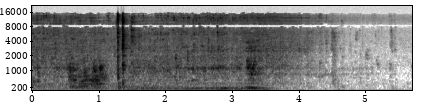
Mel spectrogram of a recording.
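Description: Water flowing through the supply pipe into an electric water heater tank as the shut-off valve is reopened and the tank repressurizes, a hiss that fades away over about four seconds. A single sharp click about a second in.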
